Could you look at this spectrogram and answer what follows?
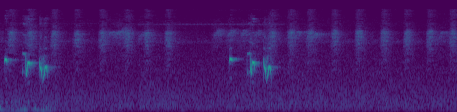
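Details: Stripe-throated bulbul singing in Thailand, a short phrase of three clear notes stepping downward, given twice about two seconds apart, while a buzzing insect chorus pulses steadily in the background.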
